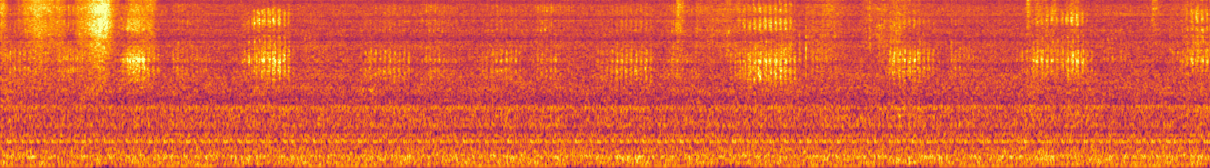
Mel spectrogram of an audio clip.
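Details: Pet cat purring steadily; continuous low rumbling purr with soft intermittent higher rustles and a constant background hum.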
